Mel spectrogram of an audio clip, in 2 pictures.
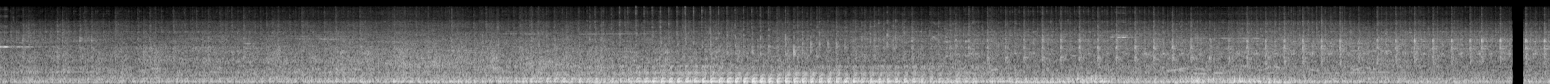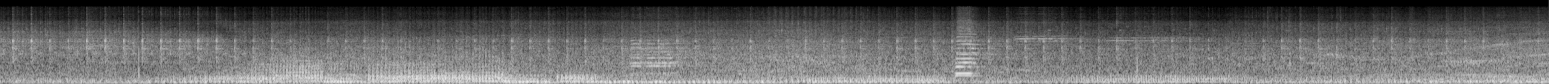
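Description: Road traffic from inside the flow of vehicles: engines running steadily as motorcycles and scooters pass, with a few short horn toots in the second half.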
